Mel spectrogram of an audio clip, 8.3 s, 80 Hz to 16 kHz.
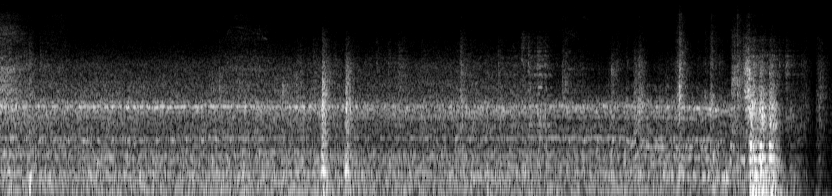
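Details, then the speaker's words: Normal slide-out retraction in an Open Range 2710RL RV: steady motor drone as the room pulls in, then a short clatter at full travel as the mechanism stops itself from coming in further; nothing wrong. "to hear that noise it's just a slide mechanism telling itself not to come in any further"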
